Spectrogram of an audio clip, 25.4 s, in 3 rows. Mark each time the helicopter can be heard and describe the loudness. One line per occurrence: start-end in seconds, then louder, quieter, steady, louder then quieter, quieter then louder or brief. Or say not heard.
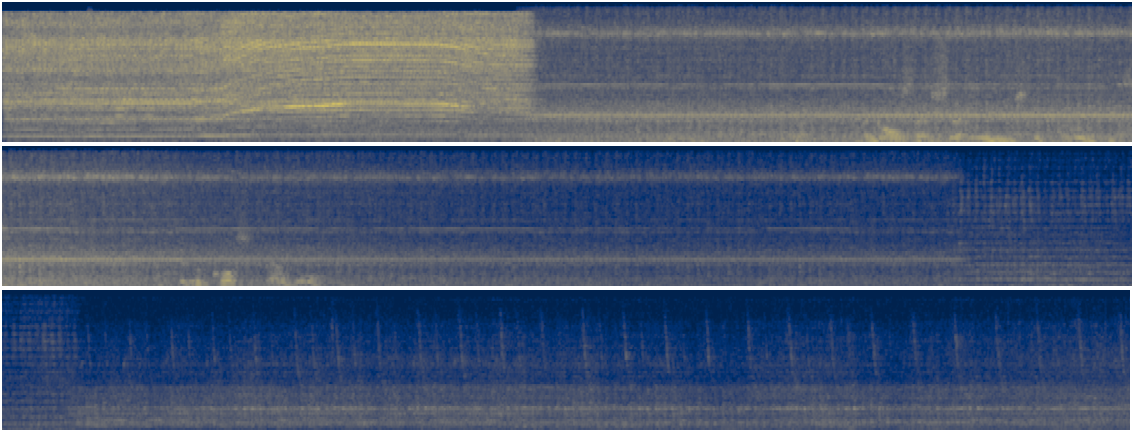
0.0-25.3 quieter.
